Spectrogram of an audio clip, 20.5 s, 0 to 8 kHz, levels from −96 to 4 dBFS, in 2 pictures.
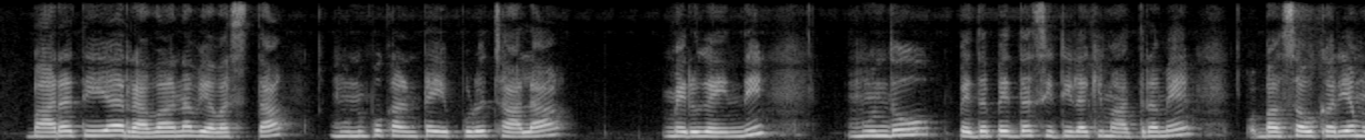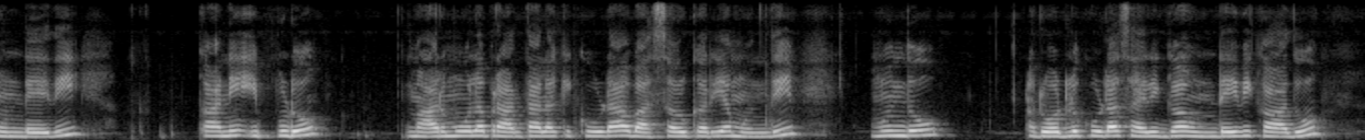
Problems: none marked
